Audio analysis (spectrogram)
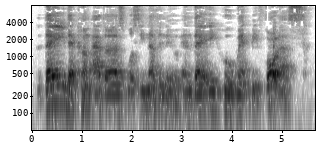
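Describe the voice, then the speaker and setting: A man preaching a conversational sermon, reading scripture slowly and with emphasis. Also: on the low side, mellow. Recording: echoey room from far off.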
